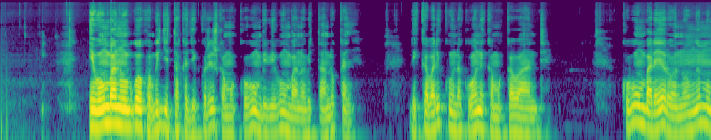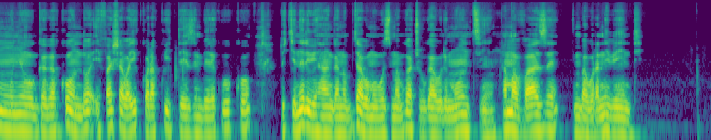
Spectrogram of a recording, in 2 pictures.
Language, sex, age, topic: Kinyarwanda, male, 25-35, education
